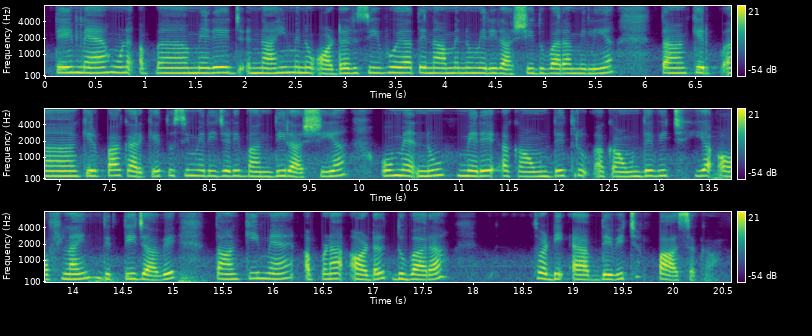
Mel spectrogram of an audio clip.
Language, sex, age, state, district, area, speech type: Punjabi, female, 30-45, Punjab, Rupnagar, urban, spontaneous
